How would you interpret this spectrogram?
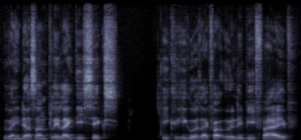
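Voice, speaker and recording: Trinidadian guy streaming chess, muttering moves out loud in quick little bits, kinda low voice. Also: monotone. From Trinidad and Tobago. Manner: thinking aloud, calling out moves in short bursts. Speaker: chess master streaming game reviews. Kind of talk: live commentary on chess games.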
